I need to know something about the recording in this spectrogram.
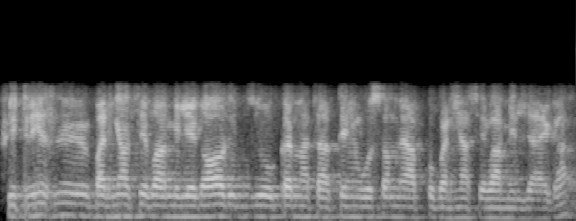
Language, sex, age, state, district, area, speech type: Hindi, male, 18-30, Bihar, Begusarai, rural, conversation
